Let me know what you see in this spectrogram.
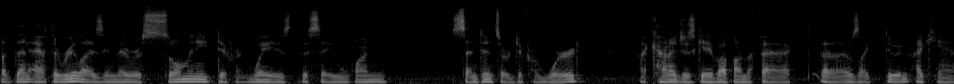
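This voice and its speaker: A man with fairly low pitch and a somewhat breathy voice speaks in a monotone, flat intonation at a moderate pace on a very clean recording with a silent background. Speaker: video game streamer. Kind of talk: live stream chat answering viewer questions. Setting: live stream. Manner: halting, stuttering.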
